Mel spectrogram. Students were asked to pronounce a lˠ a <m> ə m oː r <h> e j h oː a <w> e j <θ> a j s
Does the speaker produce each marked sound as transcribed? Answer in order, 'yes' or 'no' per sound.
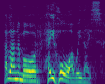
no, yes, yes, no

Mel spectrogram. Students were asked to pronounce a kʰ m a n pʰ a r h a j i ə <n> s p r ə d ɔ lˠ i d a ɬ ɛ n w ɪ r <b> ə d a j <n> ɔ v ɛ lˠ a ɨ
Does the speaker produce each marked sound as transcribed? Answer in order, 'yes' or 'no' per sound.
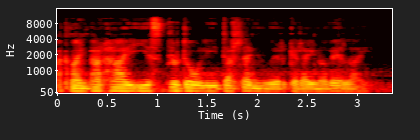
no, no, yes

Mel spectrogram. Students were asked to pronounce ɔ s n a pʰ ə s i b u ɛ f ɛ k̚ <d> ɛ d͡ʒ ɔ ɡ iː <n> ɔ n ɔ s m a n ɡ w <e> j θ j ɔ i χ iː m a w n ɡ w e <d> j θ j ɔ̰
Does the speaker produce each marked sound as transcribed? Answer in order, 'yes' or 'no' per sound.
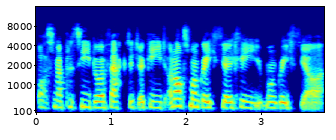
no, no, yes, no

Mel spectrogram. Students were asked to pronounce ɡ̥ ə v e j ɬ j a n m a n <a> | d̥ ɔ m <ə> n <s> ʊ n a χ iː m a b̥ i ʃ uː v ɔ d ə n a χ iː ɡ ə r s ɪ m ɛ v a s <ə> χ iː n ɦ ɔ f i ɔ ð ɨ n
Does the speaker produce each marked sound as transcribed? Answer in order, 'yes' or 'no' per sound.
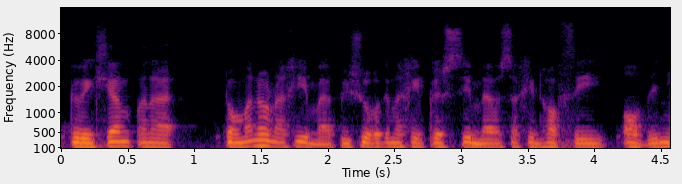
yes, no, no, no

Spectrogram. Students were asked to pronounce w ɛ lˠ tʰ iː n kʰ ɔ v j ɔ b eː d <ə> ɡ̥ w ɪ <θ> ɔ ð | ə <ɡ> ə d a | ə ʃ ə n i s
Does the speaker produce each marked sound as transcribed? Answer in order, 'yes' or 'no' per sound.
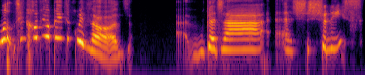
yes, no, yes

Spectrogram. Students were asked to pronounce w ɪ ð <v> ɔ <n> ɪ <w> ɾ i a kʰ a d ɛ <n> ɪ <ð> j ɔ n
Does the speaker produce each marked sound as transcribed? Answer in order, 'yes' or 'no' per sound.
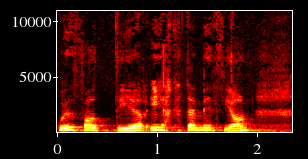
yes, no, no, no, yes

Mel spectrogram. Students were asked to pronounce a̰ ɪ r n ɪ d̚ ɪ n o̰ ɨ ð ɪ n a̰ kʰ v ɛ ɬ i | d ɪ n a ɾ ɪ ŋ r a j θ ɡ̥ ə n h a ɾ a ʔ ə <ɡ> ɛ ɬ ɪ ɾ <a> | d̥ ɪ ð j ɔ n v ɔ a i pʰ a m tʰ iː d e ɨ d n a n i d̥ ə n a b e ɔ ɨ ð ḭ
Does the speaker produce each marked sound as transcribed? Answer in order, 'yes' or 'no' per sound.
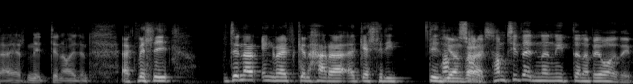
yes, no

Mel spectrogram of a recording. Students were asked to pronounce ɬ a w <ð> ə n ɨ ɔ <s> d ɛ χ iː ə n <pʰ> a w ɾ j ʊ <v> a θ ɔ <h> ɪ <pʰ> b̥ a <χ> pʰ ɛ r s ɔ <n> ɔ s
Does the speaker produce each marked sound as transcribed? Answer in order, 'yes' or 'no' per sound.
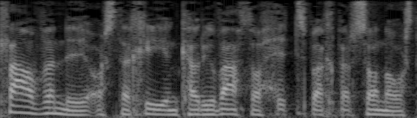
no, yes, no, yes, yes, no, yes, yes

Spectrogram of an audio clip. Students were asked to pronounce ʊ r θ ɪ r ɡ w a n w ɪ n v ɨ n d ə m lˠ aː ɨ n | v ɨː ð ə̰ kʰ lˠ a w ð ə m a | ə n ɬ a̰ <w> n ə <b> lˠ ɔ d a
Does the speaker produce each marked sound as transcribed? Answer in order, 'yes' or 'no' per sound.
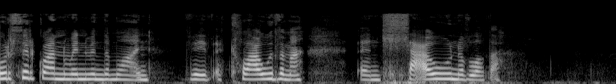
yes, no

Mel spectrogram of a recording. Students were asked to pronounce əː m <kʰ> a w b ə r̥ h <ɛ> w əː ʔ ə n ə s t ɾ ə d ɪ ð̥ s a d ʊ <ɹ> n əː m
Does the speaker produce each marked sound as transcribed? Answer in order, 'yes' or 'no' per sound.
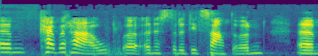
yes, no, no

